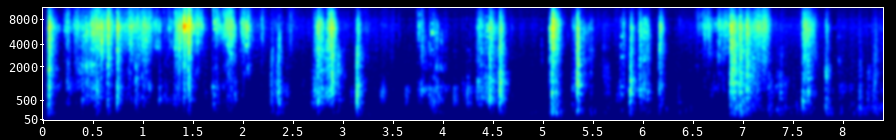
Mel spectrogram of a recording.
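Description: Trading-card box being unwrapped and opened by hand: plastic wrapper crinkling and cardboard scraping in a run of irregular rustles, loudest about seven seconds in.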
